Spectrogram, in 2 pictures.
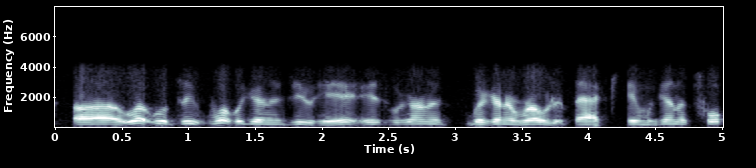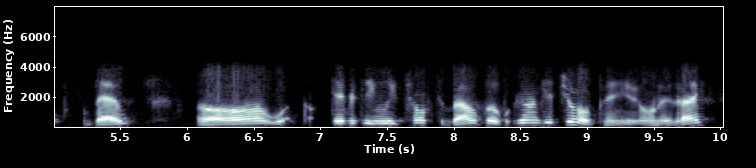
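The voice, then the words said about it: Put-on British accent. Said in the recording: “my British accent. Although I think that was pretty spot on”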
